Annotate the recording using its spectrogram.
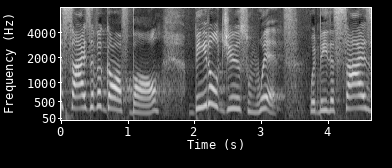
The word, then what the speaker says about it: Betelgeuse: It's spelled differently than it sounds, but it's called Betelgeuse.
